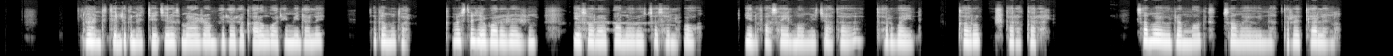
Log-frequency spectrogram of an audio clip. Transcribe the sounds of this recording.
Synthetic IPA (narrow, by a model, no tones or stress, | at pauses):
and̪t̪ʰɨlːɨkʼnat͡ʃʼːɛwt͡ʃʼɪɾəsməjaʃabəd̪əɾəkʼaɾəŋɡʷad̪jɛmːid̪aləj | t̪ʰəkʰəmːɨt̪ʰwal | kʰəβəst̪ʰəd͡ʒəɾbaɾəʒaʒɪm | jɛso̞lalpʰanoɾo̞t͡ʃːt̪ʰəsəlːɨfəw | jɛnəfasajɪlmamət͡ʃʼat̪ʰəɾbajn | kʰəɾɨkʼuʃɪ̥kʰəɾəkːəɾal | səmajiwd̪əmːakʼɨsɨbsəmajawinːat̪ʼɨɾət̪ʰʼjalːənəw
